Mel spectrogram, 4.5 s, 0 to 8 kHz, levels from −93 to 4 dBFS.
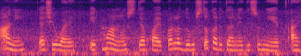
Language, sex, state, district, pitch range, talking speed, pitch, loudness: Marathi, female, Maharashtra, Aurangabad, 225-250 Hz, 160 wpm, 240 Hz, -24 LUFS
